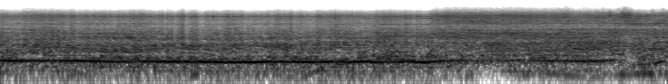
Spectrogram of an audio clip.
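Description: A vehicle's engine drones steadily as it drives.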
